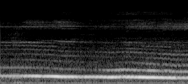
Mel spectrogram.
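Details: A steady, sustained howl from Luoluo, a pet Alaskan Malamute that minds its family's small child. The tone is rich and harmonic, holding nearly level and then drifting gently lower over two seconds.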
